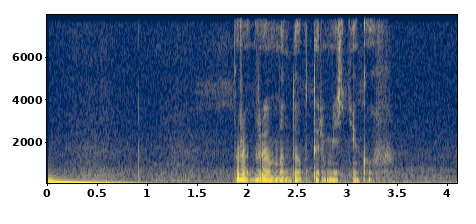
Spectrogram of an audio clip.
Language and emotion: Russian, neutral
